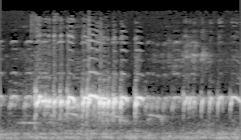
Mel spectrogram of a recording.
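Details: Lure recording of a zebra dove: a loud, rapid, rolling trill of cooing notes, fading into a softer purr and a few separate short coos, with low background hum.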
